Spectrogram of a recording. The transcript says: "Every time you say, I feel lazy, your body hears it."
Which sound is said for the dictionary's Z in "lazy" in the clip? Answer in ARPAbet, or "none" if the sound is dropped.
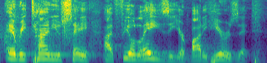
Z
